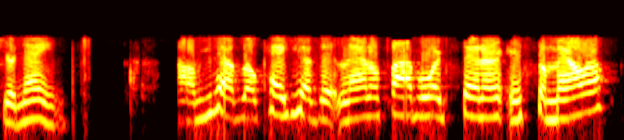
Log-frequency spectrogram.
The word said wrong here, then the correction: Smyrna: Did I pronounce it right? The Samara location? – Georgia. We're in West Atlanta in Smyrna.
